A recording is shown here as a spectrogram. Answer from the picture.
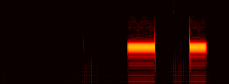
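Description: Telephone line tone on a failed call: after a silent pause, two short beeps of a single steady tone, the sign that the phone link has not connected or has dropped.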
